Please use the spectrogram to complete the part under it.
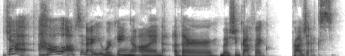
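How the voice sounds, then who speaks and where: A woman's voice: mid-range voice, a little slow, bright, forceful tone. A woman hosting a podcast, talking casually as she interviews a guest.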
